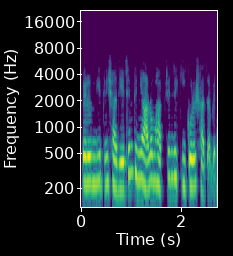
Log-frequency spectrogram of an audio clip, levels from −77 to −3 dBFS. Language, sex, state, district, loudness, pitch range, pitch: Bengali, female, West Bengal, Kolkata, -17 LUFS, 215-260 Hz, 230 Hz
